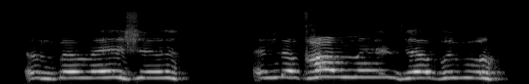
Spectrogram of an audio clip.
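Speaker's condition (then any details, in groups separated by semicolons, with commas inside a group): Cerebral palsy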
